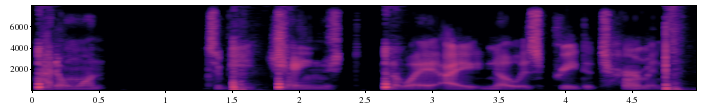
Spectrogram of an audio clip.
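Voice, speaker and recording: Weary man, very low creaky voice, slow and brooding solo ramble, clearly noisy recording with clicks. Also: fairly even intonation. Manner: weary, halting and brooding, trailing off. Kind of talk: late-night rambling solo monologue.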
